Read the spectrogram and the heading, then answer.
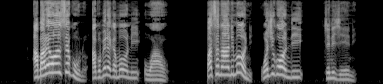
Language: Nyanja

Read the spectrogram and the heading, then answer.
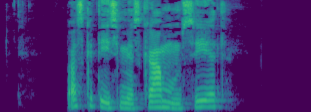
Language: Latvian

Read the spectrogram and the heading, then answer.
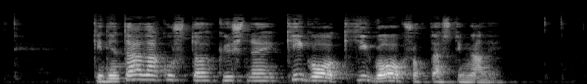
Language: Mari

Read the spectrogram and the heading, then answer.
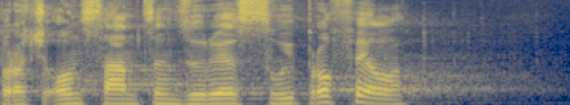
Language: Czech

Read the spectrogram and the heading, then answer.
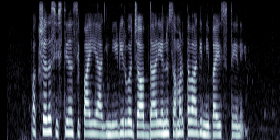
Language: Kannada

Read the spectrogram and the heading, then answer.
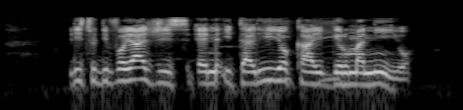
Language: Esperanto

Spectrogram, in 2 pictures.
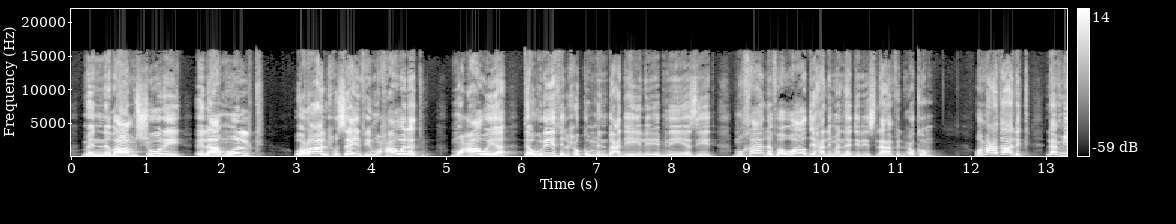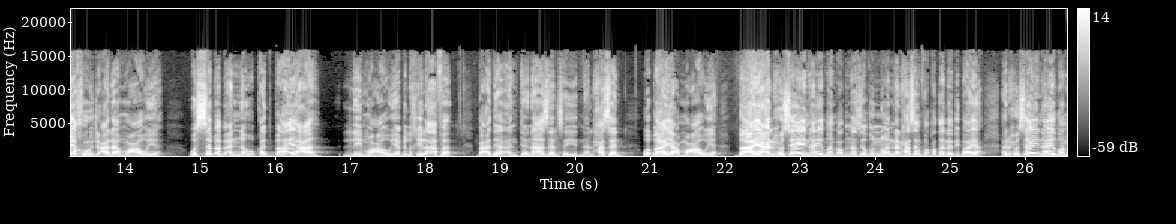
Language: Arabic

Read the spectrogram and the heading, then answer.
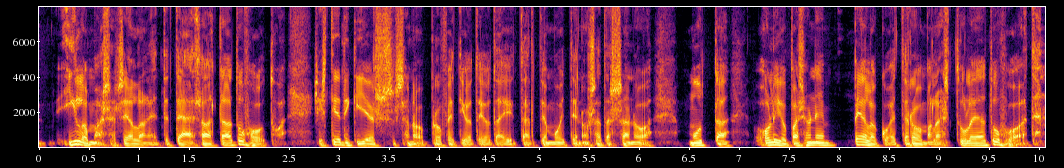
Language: Finnish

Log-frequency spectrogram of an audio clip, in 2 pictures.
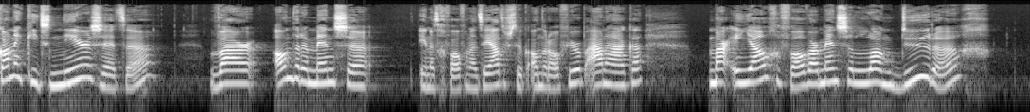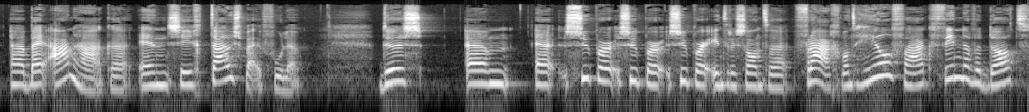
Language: Dutch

